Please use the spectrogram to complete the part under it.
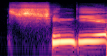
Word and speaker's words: Xindy: So Shindy, it's spelled X-I-N-D-Y, but I think it's like Shindy.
